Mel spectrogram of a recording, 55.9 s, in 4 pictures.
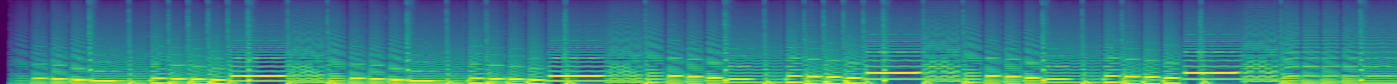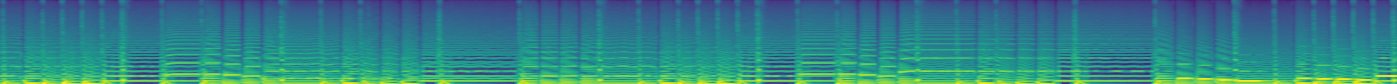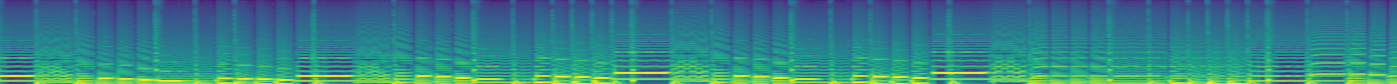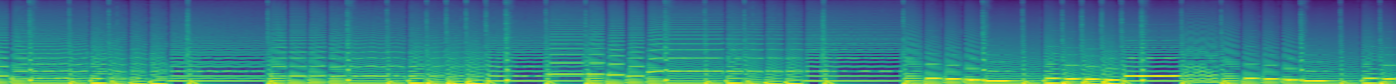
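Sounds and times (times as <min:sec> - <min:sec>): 
stereo SID chip boss battle game music: 0:00.2 - 0:55.8.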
